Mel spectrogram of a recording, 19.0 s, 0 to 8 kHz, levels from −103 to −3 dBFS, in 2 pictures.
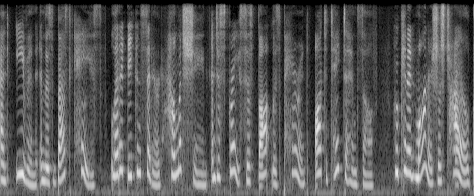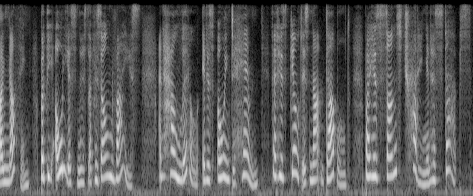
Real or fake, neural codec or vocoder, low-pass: fake; autoencoder, 48 kHz, 32 numbers a frame, DAC-VAE, trained on Japanese speech; 7.2 kHz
